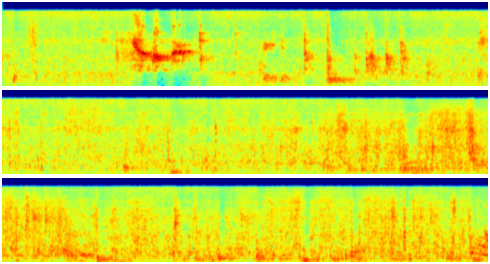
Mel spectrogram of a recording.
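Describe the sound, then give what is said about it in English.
A mine shaft cage, the same cage the miners used to ride, being lowered: steady mechanical rumbling with metallic clanks and rattles, a brief squeal of metal early on, growing slightly louder and more clattering toward the end. “So they're bringing this one down for me. This is the same cage that the miners used to ride.”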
